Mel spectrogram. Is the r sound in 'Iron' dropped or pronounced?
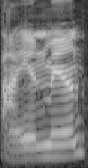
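dropped. The r sound in 'Iron' is dropped, Boston style.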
